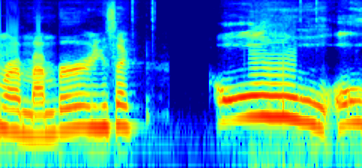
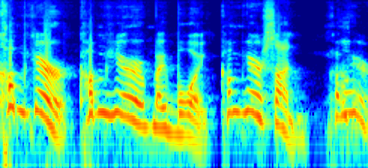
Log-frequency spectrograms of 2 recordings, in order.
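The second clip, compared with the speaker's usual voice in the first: high, eager, coaxing beckoning call; 5 semitones higher than usual. Voicing Uncle Henry calling the player character over: voicing Uncle Henry. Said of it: "he's like".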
